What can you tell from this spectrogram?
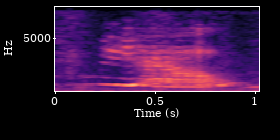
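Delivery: high meow; cat meow. Pretend. Tallulah pretending to be a cat, high meow. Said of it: "Tallulah meowed like a cat".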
